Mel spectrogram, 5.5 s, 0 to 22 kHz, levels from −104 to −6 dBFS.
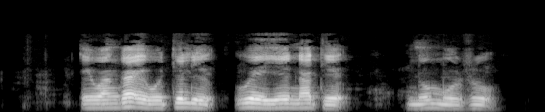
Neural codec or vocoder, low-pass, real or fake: none; 7.2 kHz; real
